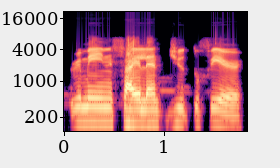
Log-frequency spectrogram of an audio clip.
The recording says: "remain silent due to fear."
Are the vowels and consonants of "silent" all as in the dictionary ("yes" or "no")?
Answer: yes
